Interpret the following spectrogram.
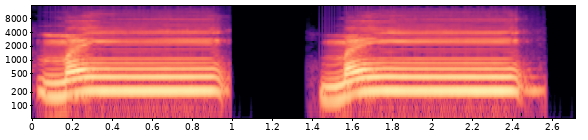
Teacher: یہ جو پڑھا میں، میں، یہاں پر غنہ بھی ہو رہا ہے، لیکن یہاں پر غنہ اس طرح سے نہیں کریں گے کہ زبان تالو سے لگا کر غنہ کریں، بلکہ یہاں پر غنہ اس طرح کریں گے کہ زبان تالو سے ہٹا کر غنہ کریں گے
